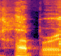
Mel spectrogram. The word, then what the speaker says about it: Hooper: thin a little bit do you pronounce it where she's from Hooper or Hopper is it Hopper I think hupper H Nebraska Nebraska Nate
